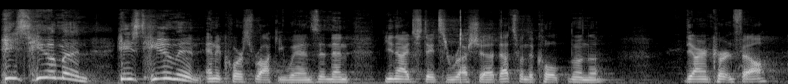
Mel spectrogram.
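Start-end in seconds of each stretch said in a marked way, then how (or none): 0.0-2.0 acted-out yelling, much higher-pitched and slower. Retelling the Rocky movie, the manager yelling when his fighter gets hurt, retelling a yell. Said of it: "his manager starts yelling".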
